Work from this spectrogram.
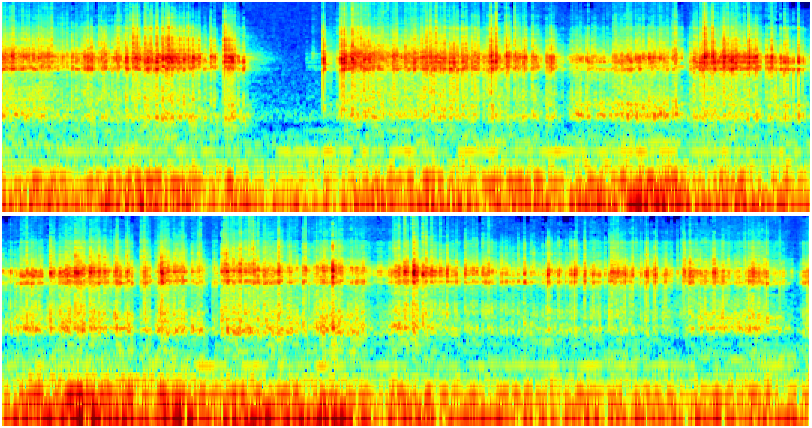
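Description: Long nails scratch and tap a large, hollow, textured plastic moon lamp sphere, making a continuous bright, crackling scratch with quick light taps mixed in. The sound drops out briefly around two seconds, then the steady scraping resumes with a low hum underneath.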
